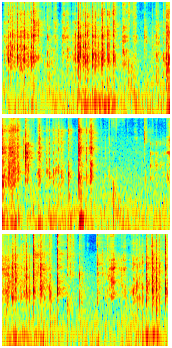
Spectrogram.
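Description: A hand-sized solid bar of old, dry pink soap is held in hands with long teal nails and scraped with a utility blade into crumbly shavings. The scraping comes as bursts of quick, crisp, bright scratching strokes separated by short quiet pauses, with very little low end. The blade peels the dry soap away in crumbly shavings.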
